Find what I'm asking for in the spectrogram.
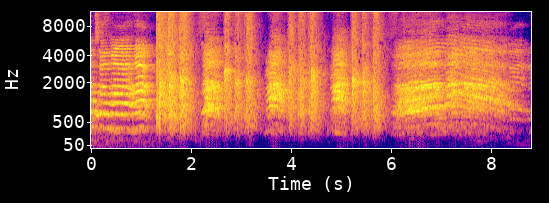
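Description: Students in a classroom perform a tepuk semangat, a rhythmic group clapping chant, with bursts of sharp claps alternating with shouted chanting voices, loud and close, ending in a sustained crowd cheer.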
